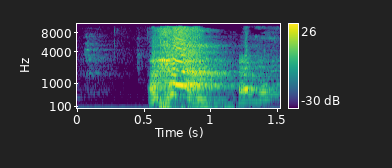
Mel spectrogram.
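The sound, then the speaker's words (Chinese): A performer's voice imitates a cough used as a secret signal to a girl upstairs: one loud, raspy burst followed by a shorter second one. “这咳嗽什么意思呀？ 暗号啊。”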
